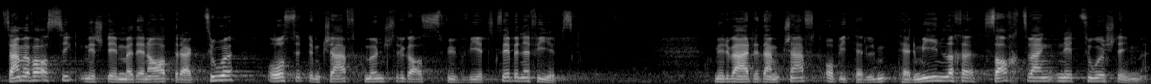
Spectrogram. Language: Swiss German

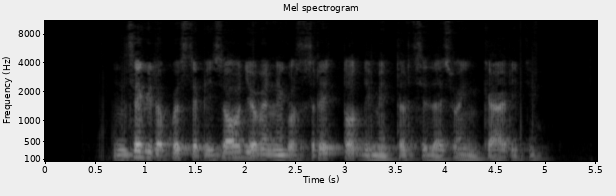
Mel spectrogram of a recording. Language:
Italian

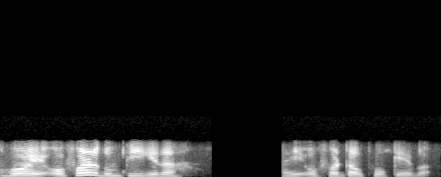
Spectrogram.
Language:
Manipuri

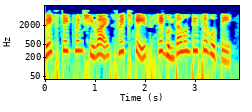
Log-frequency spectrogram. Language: Marathi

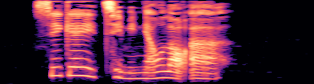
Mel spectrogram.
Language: Cantonese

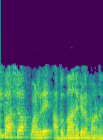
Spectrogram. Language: Malayalam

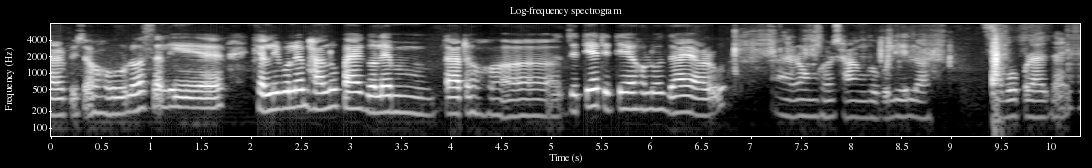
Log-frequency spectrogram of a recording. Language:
Assamese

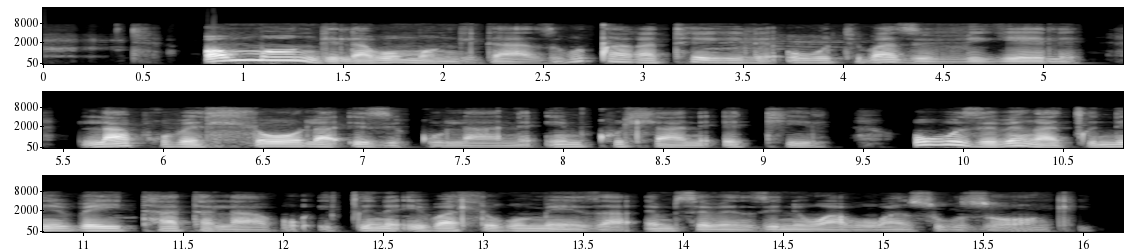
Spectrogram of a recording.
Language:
North Ndebele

